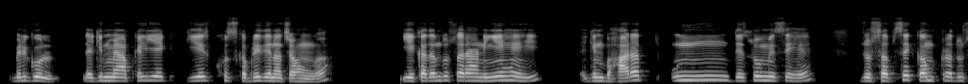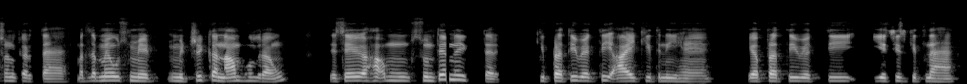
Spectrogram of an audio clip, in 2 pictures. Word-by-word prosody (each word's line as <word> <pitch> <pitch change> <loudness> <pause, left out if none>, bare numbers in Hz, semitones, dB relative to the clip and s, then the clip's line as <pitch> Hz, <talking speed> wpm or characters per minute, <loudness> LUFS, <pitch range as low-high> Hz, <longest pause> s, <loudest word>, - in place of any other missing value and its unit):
बिल्कुल, 165 -5 0 0.3
लेकिन 165 +2 0
मैं 170 - +4
आपके 165 +1 +2
लिए 185 +1 +2
एक 185 0 -3 0.2
ये 180 +2 +4
खुशखबरी 175 -1 0
देना 165 -2 +4
चाहूँगा, 145 -4 -1 0.7
ये 165 - +5
कदम 175 +1 +4
तो 195 - -3
सराहनीय 175 0 +4
हैं 195 -2 +1
ही, 165 +1 -2 0.5
लेकिन 165 +2 0
भारत 200 +8 +3 0.2
उन 200 +1 -1
देशों 170 +4 -1
में 185 -1 +2
से 170 0 -3
है, 175 +5 -5 0.5
जो 165 - 0
सबसे 170 +6 +2
कम 180 -3 +1
प्रदूषण 175 -1 -3
करता 140 -2 -2
है। 130 -1 -7
मतलब 165 +4 -4
मैं 180 0 +2
उस 180 0 -2
मे 160 -3 +2 0.2
मेट्रिक 165 +4 -3
का 190 - +4
नाम 160 +2 +5
भूल 165 -2 -8
रहा 140 -2 +2
हूँ, 170 +9 -6 0.5
जैसे 175 +4 +3
हम 175 +1 -1
सुनते 180 +6 +1
नहीं 220 -2 +1 0.2
थे - - +2 0.4
कि - - -7
प्रति 170 +3 +2
व्यक्ति 175 +2 +1
आय 150 +1 +5
कितनी 155 -2 -3
हैं? 135 -1 -6 0.4
या 155 - +6
प्रति 160 +1 +1
व्यक्ति 160 +4 -1 0.2
ये 155 -1 +4
चीज़ 165 -1 -2
कितना 145 -2 0
है? 135 - -3
170 Hz, 175 wpm, -22 LUFS, 155-180 Hz, 0.7 s, या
